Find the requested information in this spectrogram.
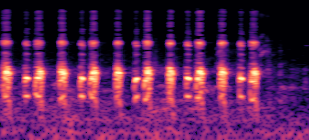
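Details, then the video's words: Chukar partridge kept for hunting, from Dashti Jum, calls in a loud, clear run of about seventeen short clucking chuk notes in under three seconds, in an uneven paired rhythm, over a quiet background. "Кабки шикори"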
